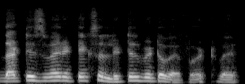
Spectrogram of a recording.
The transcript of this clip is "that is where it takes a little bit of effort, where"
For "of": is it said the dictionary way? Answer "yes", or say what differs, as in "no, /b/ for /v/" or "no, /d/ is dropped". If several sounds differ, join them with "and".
yes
